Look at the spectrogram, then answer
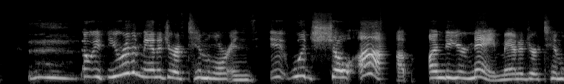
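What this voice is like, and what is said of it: American accent. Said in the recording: “That's not how Canadians say it ... You just sound American.”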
